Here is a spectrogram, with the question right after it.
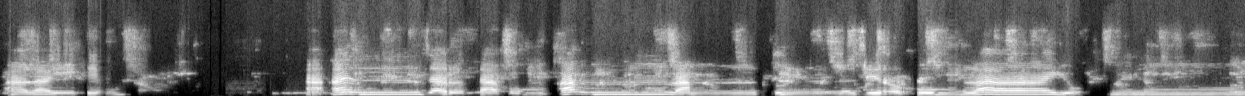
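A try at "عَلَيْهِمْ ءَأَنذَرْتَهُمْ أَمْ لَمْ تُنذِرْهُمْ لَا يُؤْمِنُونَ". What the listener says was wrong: Nah, untuk yang ini yang ada mim sukun, kalau dia depannya ini kan mim sukun ketemu hamzah, ketemu lam, dia kan bukannya mim. Kalau dia nggak ketemu mim atau ba, dia jangan dengung. Jangan ya. Cepet dia Bu, jangan dilam.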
